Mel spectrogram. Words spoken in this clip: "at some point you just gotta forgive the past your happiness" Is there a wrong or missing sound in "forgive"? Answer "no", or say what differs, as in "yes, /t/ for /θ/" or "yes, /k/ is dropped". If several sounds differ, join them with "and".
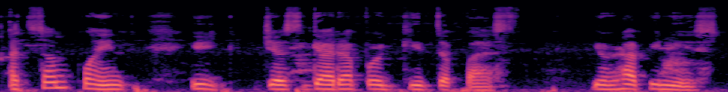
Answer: yes, /p/ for /f/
